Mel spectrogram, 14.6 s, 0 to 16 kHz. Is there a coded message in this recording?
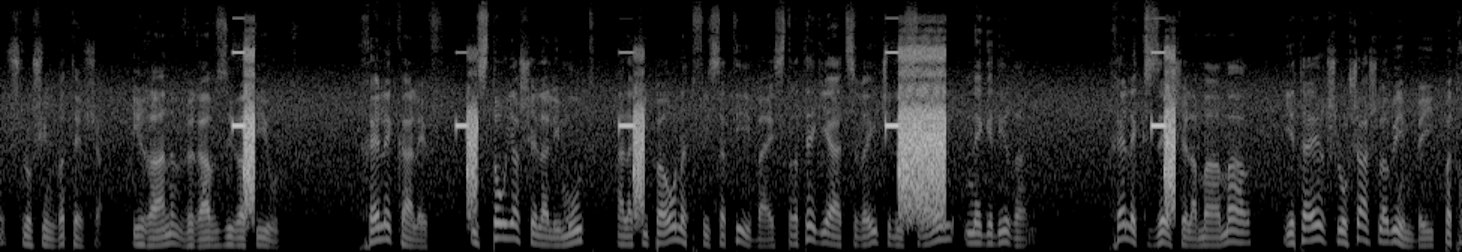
Yes: ACARS aircraft data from 2.3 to 11.7 s, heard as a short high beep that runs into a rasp, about 2400 baud, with speech in Hebrew.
